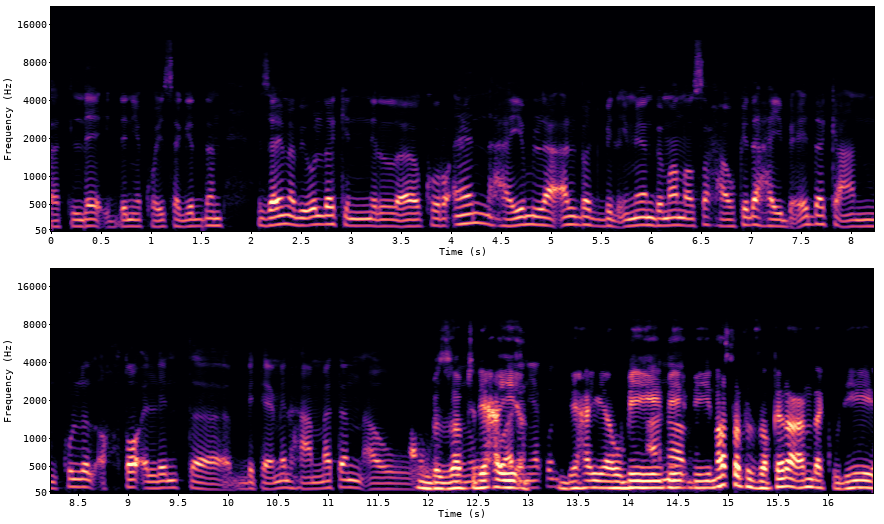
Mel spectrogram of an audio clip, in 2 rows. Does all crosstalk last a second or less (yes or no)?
no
